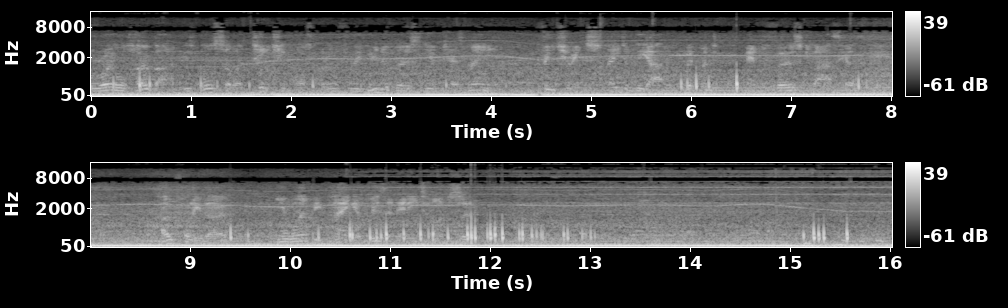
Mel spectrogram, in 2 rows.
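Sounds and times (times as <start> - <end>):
bus engine rumble: 0.0 - 16.0
faint high whine: 0.0 - 16.0
people talking indistinctly: 0.0 - 16.0.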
